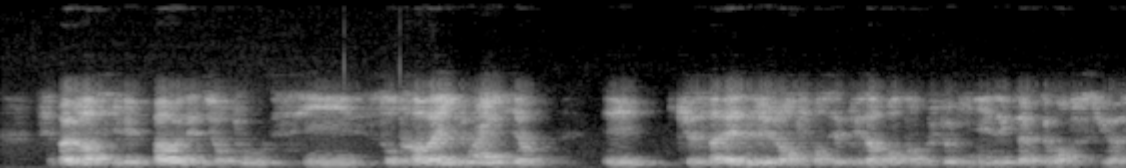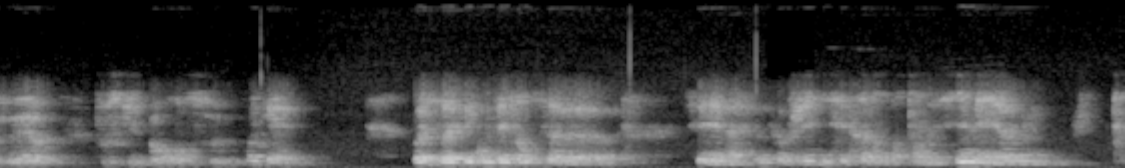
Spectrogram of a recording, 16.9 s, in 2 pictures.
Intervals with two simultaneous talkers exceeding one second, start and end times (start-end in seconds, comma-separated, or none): none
